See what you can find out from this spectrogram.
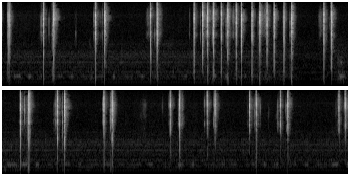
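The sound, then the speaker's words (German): Ballpoint pens being clicked: sharp, crisp clicks in an irregular pattern, sometimes single, sometimes in rapid bursts, continuing throughout with no voices. “Ja, ich nehme jetzt mal das Klicken von Kugelschreibern, Herr Müller.”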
